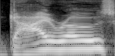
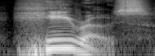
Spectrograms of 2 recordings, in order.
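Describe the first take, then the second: First: It begins with a hard G sound. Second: It begins with a soft H-Y sound. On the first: The speaker calls it wrong. "some people say gyros because there's a G in it" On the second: The speaker calls it right. "pronounced like you're saying hero, but with a little Y in there"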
